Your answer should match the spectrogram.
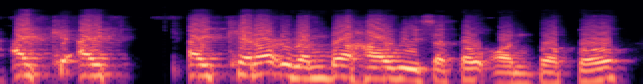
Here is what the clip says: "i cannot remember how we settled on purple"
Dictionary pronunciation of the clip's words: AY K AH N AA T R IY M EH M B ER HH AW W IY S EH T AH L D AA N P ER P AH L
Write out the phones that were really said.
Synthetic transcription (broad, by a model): AY K AH N AA T R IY M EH M B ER HH AW W IY S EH T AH L AA N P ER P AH L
